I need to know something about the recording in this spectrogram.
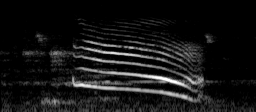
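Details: Kitten, playing indoors, gives one long meow lasting over a second, bright and harmonic-rich, starting high and sliding steadily downward to a low drawn-out end; soft room noise around it.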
